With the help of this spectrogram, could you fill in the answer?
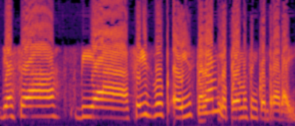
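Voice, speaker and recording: A woman with a plain, everyday voice, fairly high in pitch, at a fairly slow pace with ordinary pitch variation. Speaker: student council member. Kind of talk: radio interview.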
